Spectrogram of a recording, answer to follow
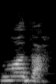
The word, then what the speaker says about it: mother: No, it's not. It's mother. And I want the Queen's English. It's not trying to be who you are not, but it's the proper way to say mother. You have to bite your tongue. If you don't bite your tongue when you say mother, you have not said it right.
